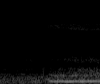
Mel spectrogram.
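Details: A single low, rumbling, rattling breath, recorded 9 October 2023: snoring.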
